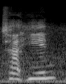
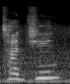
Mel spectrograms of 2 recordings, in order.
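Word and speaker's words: Tajín: You get mixed fruit and you put there's a spice mix which is called I pronounce it tahin. Some may pronounce it tajin.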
